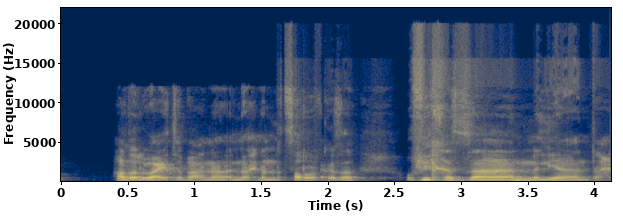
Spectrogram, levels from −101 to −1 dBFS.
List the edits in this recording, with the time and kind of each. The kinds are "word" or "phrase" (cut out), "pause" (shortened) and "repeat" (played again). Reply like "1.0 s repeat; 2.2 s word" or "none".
2.0 s word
